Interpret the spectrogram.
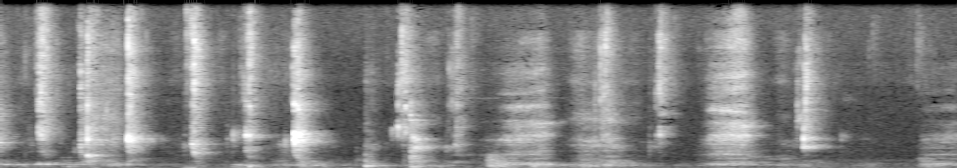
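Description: Close-miked eating by hand: wet chewing and lip smacks in short, irregular clicks, about one or two a second.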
